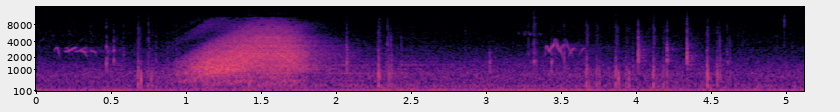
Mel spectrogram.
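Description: Footsteps tap on stone at a walking pace.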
